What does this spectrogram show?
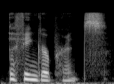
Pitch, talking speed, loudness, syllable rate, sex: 195 Hz, 155 wpm, -17 LUFS, 4.4 syllables/s, female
